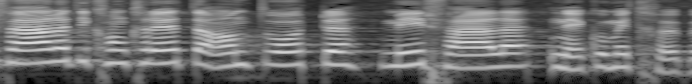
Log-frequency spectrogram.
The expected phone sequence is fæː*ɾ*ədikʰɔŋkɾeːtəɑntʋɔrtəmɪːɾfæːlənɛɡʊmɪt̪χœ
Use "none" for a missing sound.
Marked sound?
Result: l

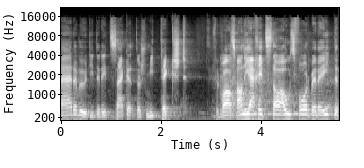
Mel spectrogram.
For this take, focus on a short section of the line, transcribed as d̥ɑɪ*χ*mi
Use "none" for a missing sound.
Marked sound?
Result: ʃ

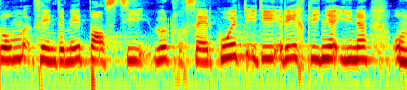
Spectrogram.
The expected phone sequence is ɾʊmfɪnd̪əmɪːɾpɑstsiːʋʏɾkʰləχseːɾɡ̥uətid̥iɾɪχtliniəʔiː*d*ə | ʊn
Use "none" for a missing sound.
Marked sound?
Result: n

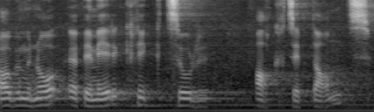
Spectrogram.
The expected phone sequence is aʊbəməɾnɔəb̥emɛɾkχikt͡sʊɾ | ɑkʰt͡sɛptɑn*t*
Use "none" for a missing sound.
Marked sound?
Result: t͡s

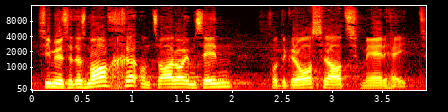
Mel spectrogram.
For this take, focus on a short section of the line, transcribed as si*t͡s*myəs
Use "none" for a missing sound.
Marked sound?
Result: none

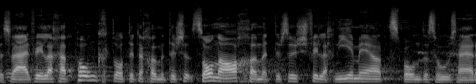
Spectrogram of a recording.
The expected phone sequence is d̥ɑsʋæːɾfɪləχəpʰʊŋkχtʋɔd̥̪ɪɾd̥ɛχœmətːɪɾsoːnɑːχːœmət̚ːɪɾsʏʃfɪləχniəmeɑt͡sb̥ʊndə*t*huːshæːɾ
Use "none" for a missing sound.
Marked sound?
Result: s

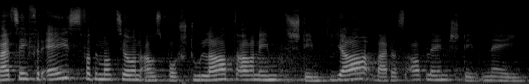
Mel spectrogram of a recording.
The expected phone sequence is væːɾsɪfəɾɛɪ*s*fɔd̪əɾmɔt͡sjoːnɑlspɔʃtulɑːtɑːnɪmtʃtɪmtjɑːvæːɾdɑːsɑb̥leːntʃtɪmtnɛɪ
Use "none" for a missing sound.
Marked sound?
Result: s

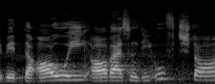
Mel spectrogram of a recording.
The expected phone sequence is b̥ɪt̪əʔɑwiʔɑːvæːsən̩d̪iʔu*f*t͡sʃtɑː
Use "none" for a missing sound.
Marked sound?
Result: f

